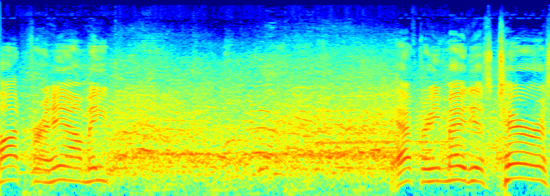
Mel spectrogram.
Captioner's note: audience cheering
